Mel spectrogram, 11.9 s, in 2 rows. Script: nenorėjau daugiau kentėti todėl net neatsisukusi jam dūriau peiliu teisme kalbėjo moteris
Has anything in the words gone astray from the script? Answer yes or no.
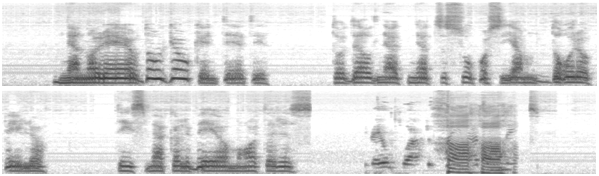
no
